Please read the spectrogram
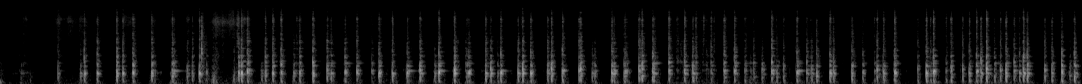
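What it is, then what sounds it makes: Metal gum tin. Fingertips and nails tap rapidly on the bare metal bottom of a hollow, rectangular Wrigley's gum tin turned upside down. The result is a quick, uneven run of sharp, dry clicks with a hollow tinny tone around 720 Hz. Each tap dies away almost at once.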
